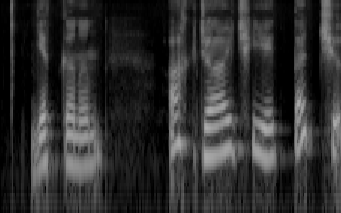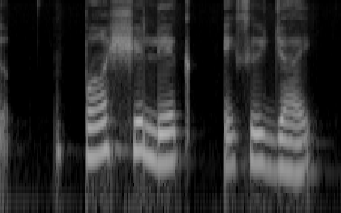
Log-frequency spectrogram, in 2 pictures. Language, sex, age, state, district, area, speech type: Kashmiri, male, 45-60, Jammu and Kashmir, Baramulla, rural, spontaneous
